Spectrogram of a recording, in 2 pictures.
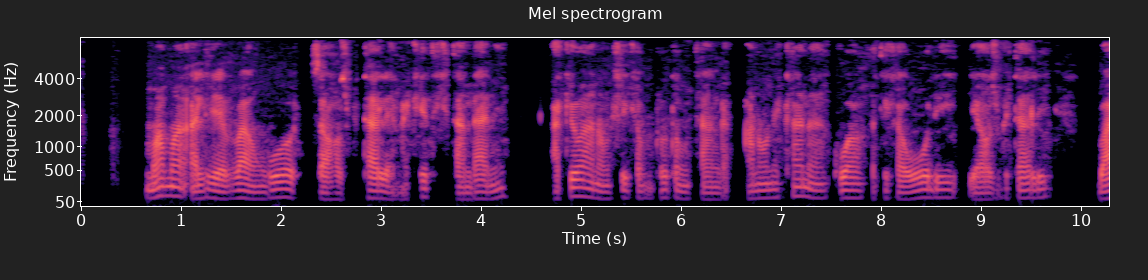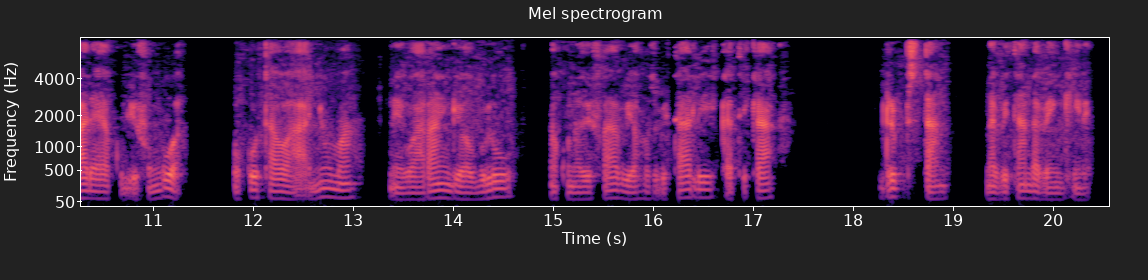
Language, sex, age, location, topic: Swahili, male, 36-49, Wajir, health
